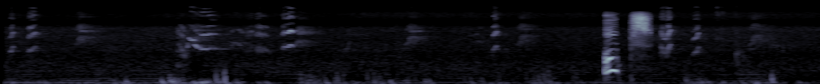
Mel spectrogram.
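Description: Short, high bird chirps scattered throughout, with a low rumble about a second and a half in.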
